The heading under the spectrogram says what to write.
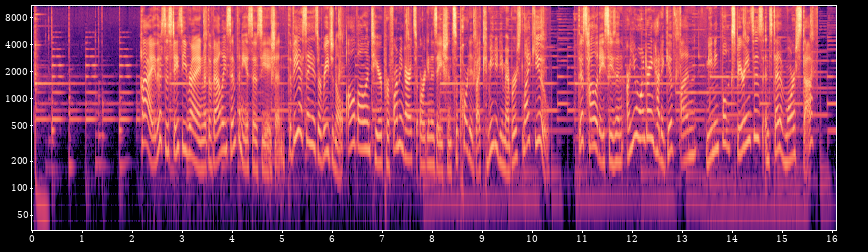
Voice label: Christmas concert promo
